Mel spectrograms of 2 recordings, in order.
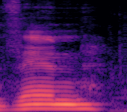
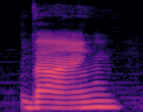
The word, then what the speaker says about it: Vine: heard the name um Augustine Vin or Augustine Vin sorry Vine Vine thank you I know I said it wrong at first um who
